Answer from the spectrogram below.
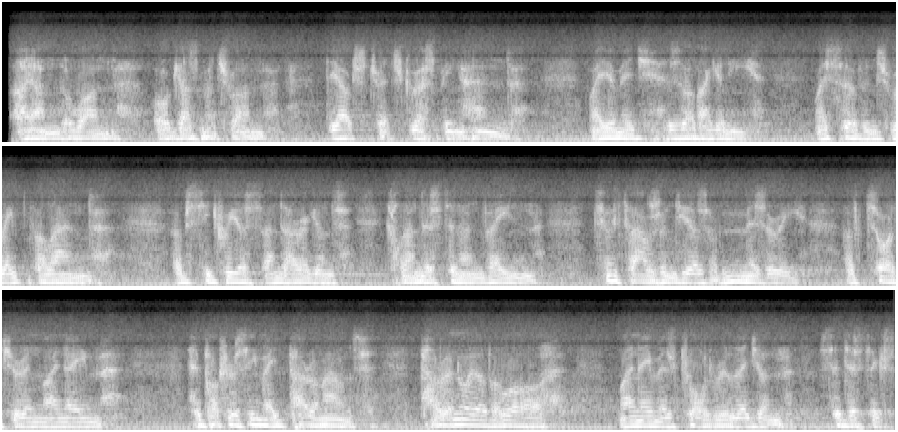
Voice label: Spoken Word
